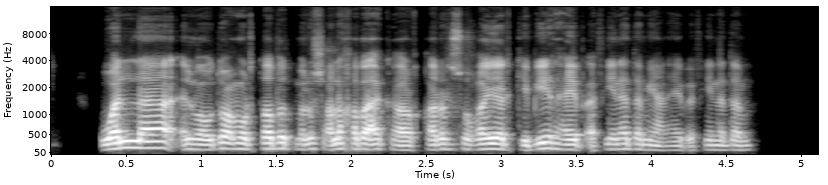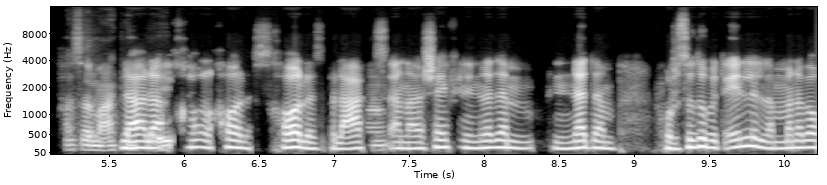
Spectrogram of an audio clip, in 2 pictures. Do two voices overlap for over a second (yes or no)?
no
